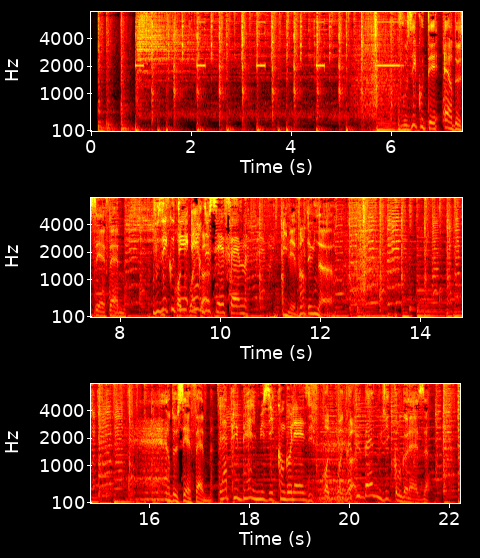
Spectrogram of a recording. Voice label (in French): Top H, habillage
